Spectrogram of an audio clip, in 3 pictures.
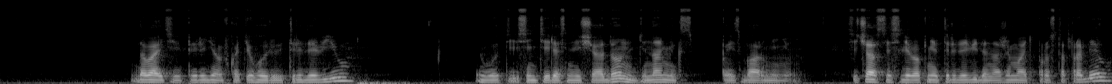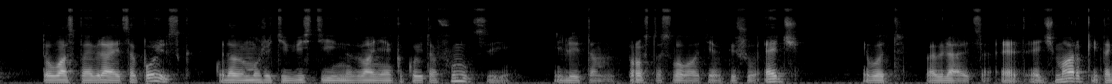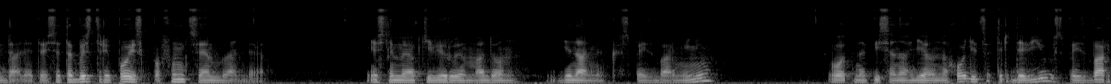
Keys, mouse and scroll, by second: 10.6 space.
